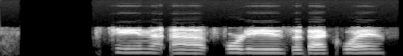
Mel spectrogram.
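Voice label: Police Dispatch, p25; Raleigh Police Southwest District Disp; wake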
